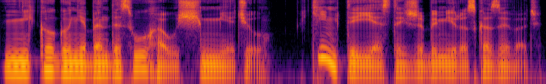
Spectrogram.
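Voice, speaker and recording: A drunk, abusive husband who sneers and throws crude insults, as a male reader puts him on. The voice sits very deep and swings widely in pitch, dark in tone, in a dry close recording for an audiobook story. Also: expressive, slow, dry recording, heavily acted. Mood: contemptuous.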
